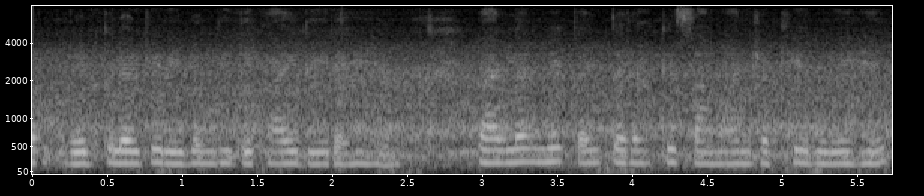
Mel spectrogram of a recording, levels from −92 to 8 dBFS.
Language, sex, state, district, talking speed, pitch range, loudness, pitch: Hindi, female, Uttar Pradesh, Etah, 190 wpm, 200-220 Hz, -29 LUFS, 205 Hz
